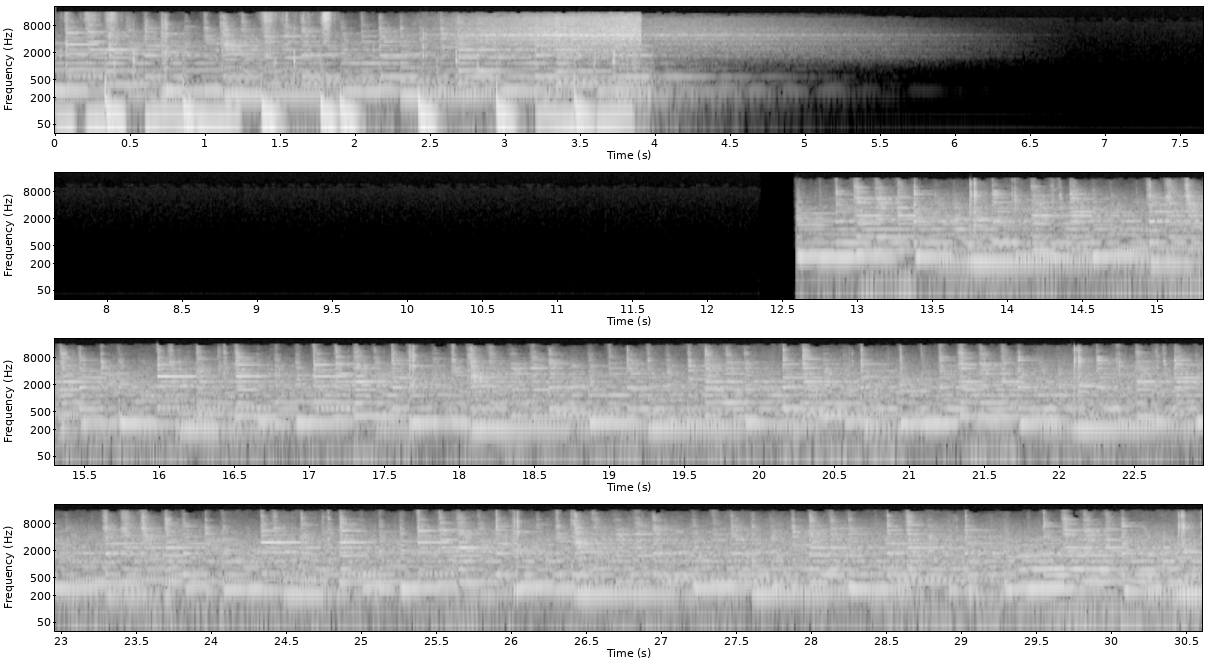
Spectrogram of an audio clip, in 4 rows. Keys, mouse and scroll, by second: 0.0 click, 0.1 click, 0.1 click, 0.1 right click, 0.4 alt+right click, 0.5 right click, 0.6 click, 0.7 click, 0.9 shift+click, 0.9 shift+click, 1.0 click, 1.0 right click, 1.2 shift+click, 1.3 click, 1.4 click, 1.5 shift+click, 1.6 right click, 1.7 alt+right click, 1.8 click, 1.8 right click, 1.9 click, 2.0 shift+click, 2.3 click, 2.3 right click, 2.4 click, 2.4 right click, 2.5 ctrl+z, 2.5 right click, 2.6 shift+click, 2.6 shift+right click, 2.6 shift+click, 2.8 click, 2.9 shift+click, 3.0 shift+click, 3.0 right click, 3.0 click, 3.1 click, 3.1 right click, 3.2 click, 3.5 click, 3.5 right click, 3.6 shift+click, 3.7 shift+click, 3.7 right click, 3.8 click, 3.8 right click, 3.9 click, 4.0 click, 4.0 right click, 4.1 click, 4.3 right click, 4.4 shift+click, 4.7 click, 4.7 right click, 4.7 click, 4.8 click, 4.9 right click, 4.9 shift+click, 5.1 right click, 5.3 click, 5.7 click, 5.8 right click, 6.2 click, 6.2 right click, 6.2 shift+click, 6.5 click, 6.5 right click, 6.5 shift+click, 6.6 click, 6.6 click, 6.7 click, 6.7 alt+right click, 6.8 right click, 6.8 click, 6.9 alt+right click, 7.0 click, 7.4 alt+right click, 7.4 click, 7.9 ctrl+w, 7.9 click, 8.0 ctrl+z, 8.1 click, 8.7 shift+click, 8.8 click, 8.9 click, 9.3 click, 9.3 right click, 9.3 alt+right click, 9.5 right click, 9.5-10.0 click, 9.6 click, 9.8 right click, 9.8 click, 10.0 click, 10.0 right click, 10.1 click, 10.9 alt+right click, 11.9 click, 12.1 shift+click, 12.2 shift+click, 12.2 click, 12.6 click, 12.7 click, 12.7 right click, 12.7 click, 12.9 click, 12.9 right click, 13.2 shift+click, 13.2 right click, 13.3 alt+right click, 13.3 shift+click, 13.4 right click, 13.4 click, 13.6 shift+click, 13.8 shift+click, 13.9 shift+click, 13.9 alt+right click, 14.0 alt+right click, 14.0 right click, 14.3 right click, 14.3 alt+click, 14.3 alt+click, 14.4 alt+click, 14.5 click, 14.8 alt+click, 14.9 alt+right click, 15.0 click, 15.3 shift+click, 15.5 click, 15.7 click, 15.8 click, 15.8 alt+right click, 15.9 alt+right click, 16.5 alt+right click, 17.4 right click, 18.0 shift+right click, 18.8 alt+right click, 19.6 right click, 20.3 alt+right click.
